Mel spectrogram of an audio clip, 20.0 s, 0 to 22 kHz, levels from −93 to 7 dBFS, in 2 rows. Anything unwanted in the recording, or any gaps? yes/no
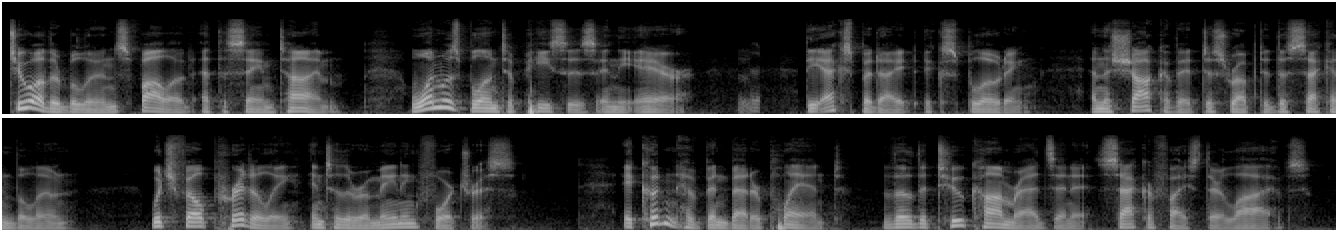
yes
